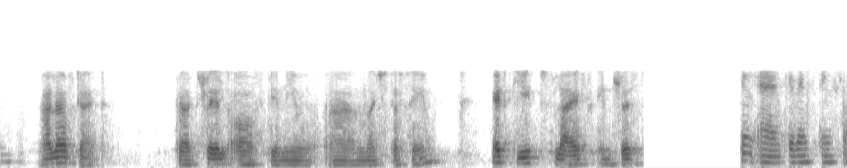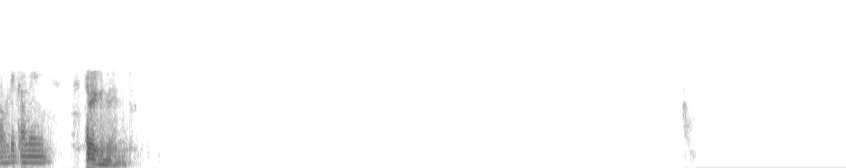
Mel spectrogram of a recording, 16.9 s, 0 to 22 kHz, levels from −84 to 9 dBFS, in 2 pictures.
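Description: RealAudio 14.4 codec damage runs throughout. This 8 kbit/s speech codec passes nothing above 3.8 kHz, so the speech sounds muffled and gargly. At 6.42 s, just after "keeps life", a playback stall cuts the sound for 0.97 s, likely because the player ran out of data. Catch-up at higher speed follows from 7.41 to 9.35 s: the backlog is resampled to 1.5 times speed, raising the pitch by roughly seven semitones. A milder catch-up from 13.64 to 16.64 s runs at 1.15 times speed, about two semitones higher.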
